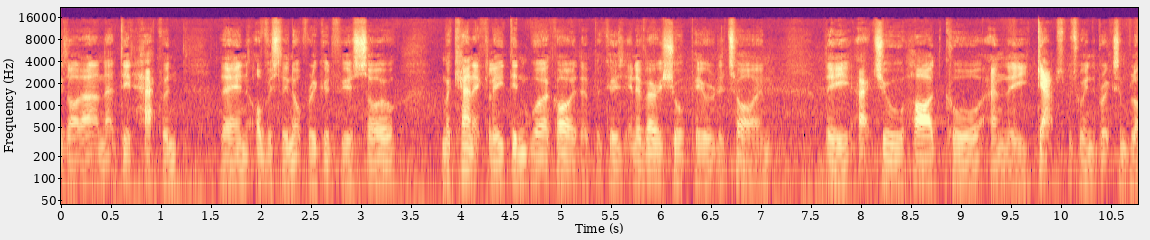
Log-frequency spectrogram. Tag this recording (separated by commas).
Speech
